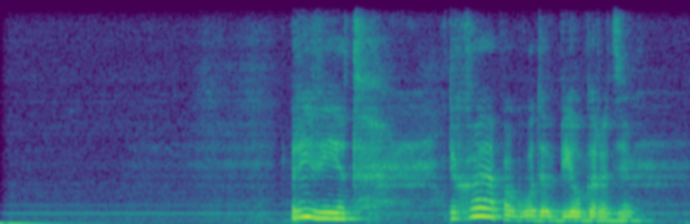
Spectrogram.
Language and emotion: Russian, sad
